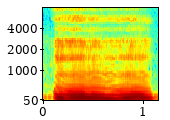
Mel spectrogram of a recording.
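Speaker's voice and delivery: lowest possible closed-mouth hum; low techno bass hum. Shown as a demonstration. Teacher demos the techno bass to kids, low hum. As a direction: hit your bottom note, mouth shut. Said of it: "hitting the lowest note you can".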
